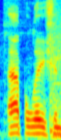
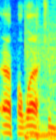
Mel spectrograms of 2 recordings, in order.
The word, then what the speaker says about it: Appalachian: and I went to called the Appalachian Bowhunter Challenge or the Appalachian Bowhunter Challenge, depending on how you say it.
